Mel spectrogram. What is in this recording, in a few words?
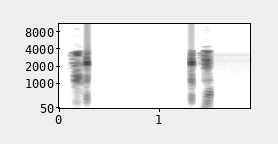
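Fire Department HQ Dispatch; RFD; wake; p25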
